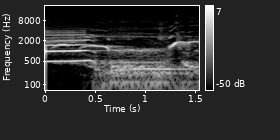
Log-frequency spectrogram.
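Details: Talking parrot: a steady, clear whistled tone held for under half a second, then a lower, voice-like stretch of speech-like babble, ending on a short rising note.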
